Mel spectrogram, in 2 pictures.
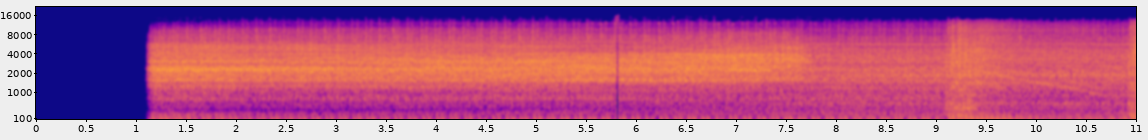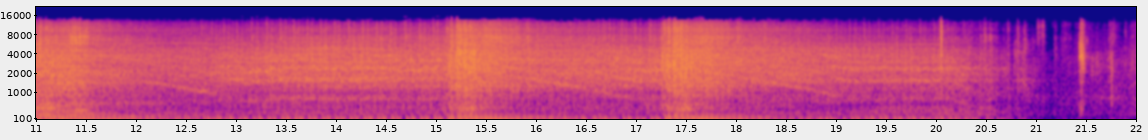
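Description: Triumph Thunderbird 1600's parallel-twin engine idling, blipped four times on the throttle, each rev rising sharply and falling back to idle, and stopping near the end.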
